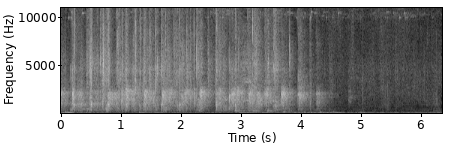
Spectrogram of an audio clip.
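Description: A small group applauding with quick, irregular hand claps that die away over the last second or two.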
